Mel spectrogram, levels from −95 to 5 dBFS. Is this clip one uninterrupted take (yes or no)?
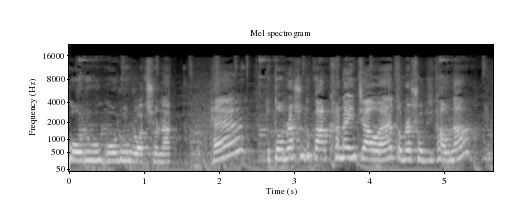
yes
